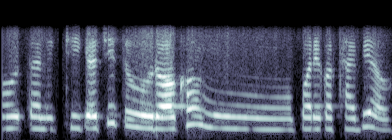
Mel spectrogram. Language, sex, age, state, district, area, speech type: Odia, female, 18-30, Odisha, Jajpur, rural, conversation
